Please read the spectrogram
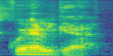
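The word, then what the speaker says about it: Gaeilge: And I said, and how do you say it? Because I never know how to say Irish words. And it's Guelga.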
